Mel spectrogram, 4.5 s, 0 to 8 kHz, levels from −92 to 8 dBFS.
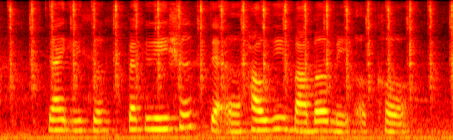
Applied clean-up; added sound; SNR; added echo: none; Tick-tock; 7 dB; none.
